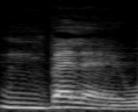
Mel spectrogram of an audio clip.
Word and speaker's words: Ndombele: And he's had to go for all these new players like Rodri, Ndombele, Hella. You know, they're all gambles. They could be amazing. – But I think they could be shrewd signings. I don't even know how to say it. Ndombele, whatever his name is.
